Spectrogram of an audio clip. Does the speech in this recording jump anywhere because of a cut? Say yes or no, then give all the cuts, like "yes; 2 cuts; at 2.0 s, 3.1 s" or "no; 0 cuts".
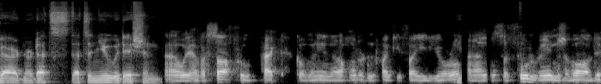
yes; 2 cuts; at 1.6 s, 4.6 s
